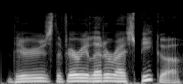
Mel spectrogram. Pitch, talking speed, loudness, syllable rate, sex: 140 Hz, 260 wpm, -13 LUFS, 6.3 syllables/s, male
